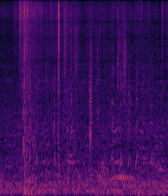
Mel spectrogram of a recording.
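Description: A domestic pigeon, a green-and-pink-winged Chinese breed hen, coos softly among steady outdoor noise, with a few brief clicks or flaps.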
